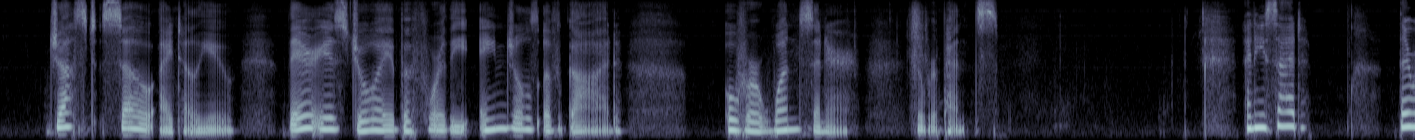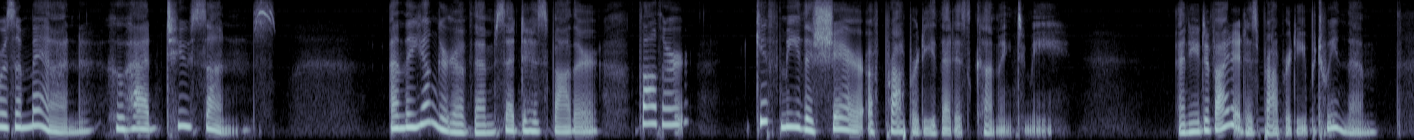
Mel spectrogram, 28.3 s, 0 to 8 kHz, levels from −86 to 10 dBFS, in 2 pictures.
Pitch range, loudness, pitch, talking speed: 175-270 Hz, -22 LUFS, 220 Hz, 120 wpm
